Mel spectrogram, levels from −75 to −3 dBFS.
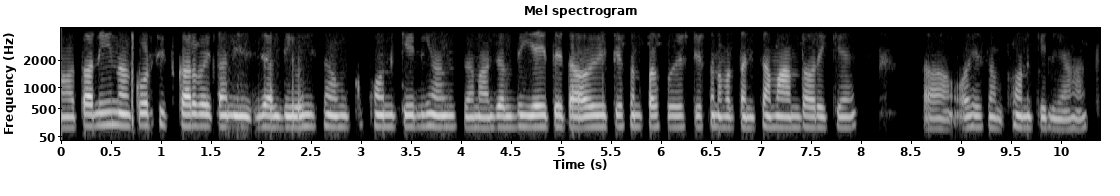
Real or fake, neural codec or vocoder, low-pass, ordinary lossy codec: real; none; 3.6 kHz; none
